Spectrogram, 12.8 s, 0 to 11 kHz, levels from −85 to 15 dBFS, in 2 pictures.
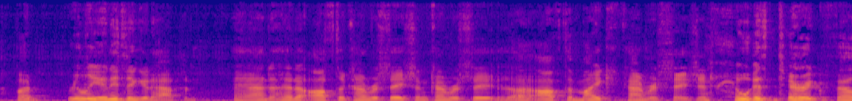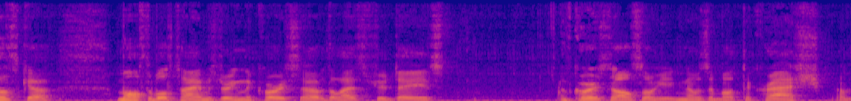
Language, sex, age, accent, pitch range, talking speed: English, male, 50-69, American, 90-115 Hz, 190 wpm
